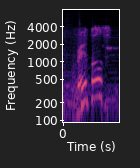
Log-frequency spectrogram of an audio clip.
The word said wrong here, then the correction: rubles: I don't know. – Close. Rubles.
